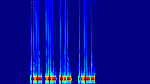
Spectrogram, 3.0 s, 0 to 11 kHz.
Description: Morse code, heard as a keyed tone, about 49 wpm, 700 Hz. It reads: VVV 3
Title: K1USN SST QSO Practice 50wpm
